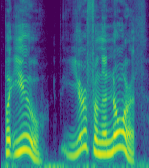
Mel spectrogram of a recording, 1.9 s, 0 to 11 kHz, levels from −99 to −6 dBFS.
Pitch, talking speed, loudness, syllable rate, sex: 205 Hz, 160 wpm, -16 LUFS, 4.3 syllables/s, male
